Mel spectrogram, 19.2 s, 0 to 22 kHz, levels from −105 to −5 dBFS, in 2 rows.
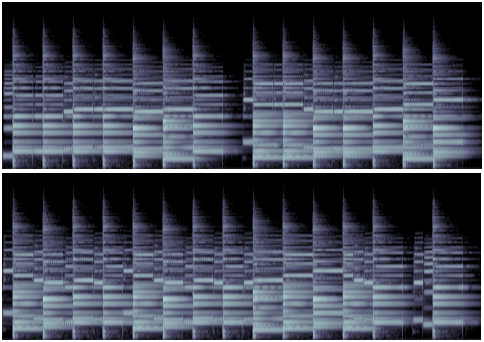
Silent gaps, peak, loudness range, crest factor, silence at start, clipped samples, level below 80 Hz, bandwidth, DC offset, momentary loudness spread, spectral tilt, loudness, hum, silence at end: none; -20 dBFS; 1 LU; 16 dB; 0 s; under 0.1%; -82 dBFS; 12 kHz; under 0.1%; 7 LU; -3 dB/octave; -35 LUFS; none; 0.25 s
